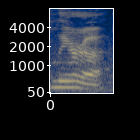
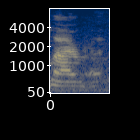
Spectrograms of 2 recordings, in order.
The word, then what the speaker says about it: LRA: It's LRA, not Lyra.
